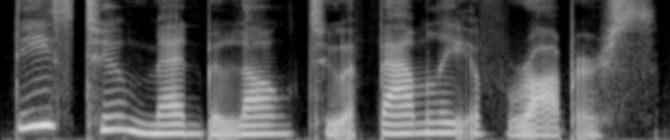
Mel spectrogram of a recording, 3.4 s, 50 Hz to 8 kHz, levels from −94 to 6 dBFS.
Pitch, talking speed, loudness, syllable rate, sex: 210 Hz, 160 wpm, -18 LUFS, 4.8 syllables/s, female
